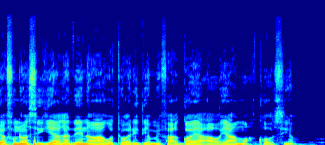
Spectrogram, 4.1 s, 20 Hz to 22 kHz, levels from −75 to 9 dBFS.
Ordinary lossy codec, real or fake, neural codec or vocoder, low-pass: none; fake; vocoder, 48 kHz, 128 mel bands, Vocos; 19.8 kHz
